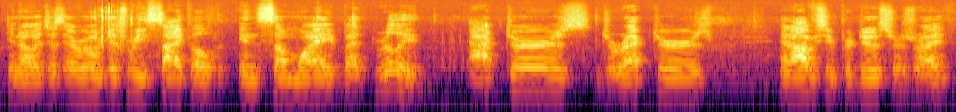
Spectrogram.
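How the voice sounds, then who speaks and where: Bright-voiced male talk show host. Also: mid-range voice, fairly even intonation, moderate pace. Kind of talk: casual interview chat. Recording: distant mic with faint noise.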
